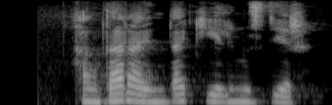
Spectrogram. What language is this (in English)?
Kazakh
